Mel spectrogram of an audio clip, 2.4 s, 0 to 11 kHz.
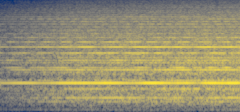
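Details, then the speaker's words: Bitmain Antminer S21 XP Bitcoin miner heard from about 10 feet away, loud steady airy fan roar with a sharp constant high-pitched whine above it; startup was about 100 decibels. Normal running noise. "But there's this really high pitched whine. You guys could probably hear it in the video here. I can hear it, this thing upstairs. Like it's very apparent, a very specific noise."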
